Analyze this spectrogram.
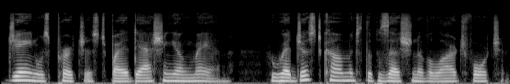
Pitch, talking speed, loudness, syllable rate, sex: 155 Hz, 225 wpm, -18 LUFS, 6.1 syllables/s, female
